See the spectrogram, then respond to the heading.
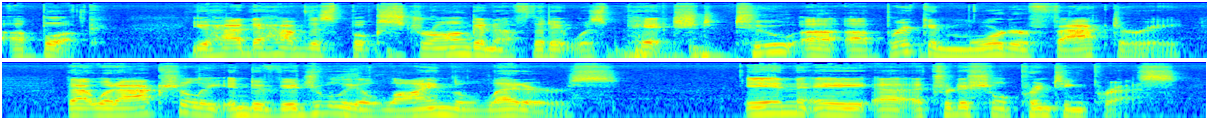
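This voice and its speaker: A man's voice: mid-range voice, a bit bright. A man who founded a publishing house, guest on a podcast, speaking earnestly and reflectively and often restarting his phrases. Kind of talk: podcast interview.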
